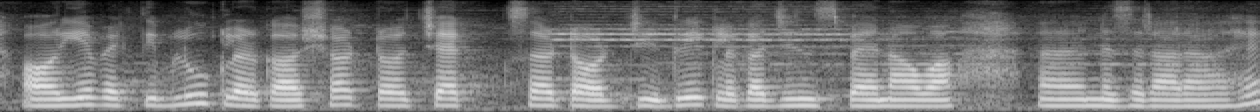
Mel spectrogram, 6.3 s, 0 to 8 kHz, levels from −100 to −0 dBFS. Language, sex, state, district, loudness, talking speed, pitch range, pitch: Hindi, female, Bihar, Araria, -17 LUFS, 190 wpm, 170-185 Hz, 175 Hz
